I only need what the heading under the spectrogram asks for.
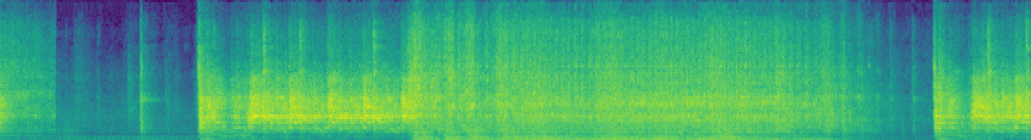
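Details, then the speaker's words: Old engine with timing known to be way out, fuel pump on: cranks and catches, revs rough a few seconds, then cuts out as spark drops; ignition loss, owner suspects faulty distributor. "Okay, I lost fire again. So, what is it, guys? We got a bad distributor."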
